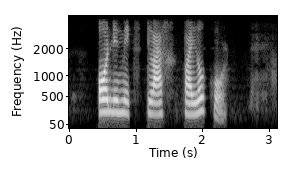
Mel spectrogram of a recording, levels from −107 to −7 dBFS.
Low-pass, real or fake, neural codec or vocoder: 3.6 kHz; fake; codec, 16 kHz, 0.5 kbps, FunCodec, trained on LibriTTS, 25 frames a second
